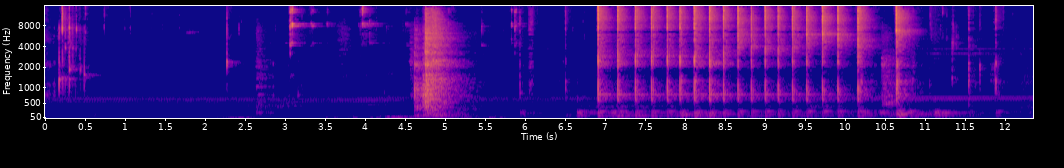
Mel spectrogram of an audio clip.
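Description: Tamarind pulp being worked through a steel mesh strainer over a steel bowl: a single loud noisy burst about five seconds in, then a fast, even run of scraping strokes, about seven a second, for some three seconds, with scattered light clicks.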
